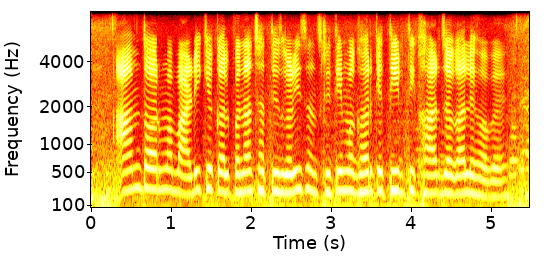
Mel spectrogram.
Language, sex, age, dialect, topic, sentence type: Chhattisgarhi, female, 18-24, Eastern, agriculture, statement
